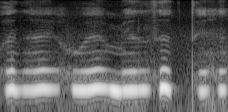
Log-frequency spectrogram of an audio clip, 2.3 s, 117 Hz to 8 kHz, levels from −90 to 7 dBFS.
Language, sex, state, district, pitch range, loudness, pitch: Hindi, female, Bihar, Patna, 270-280 Hz, -12 LUFS, 275 Hz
